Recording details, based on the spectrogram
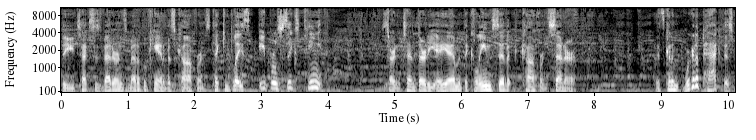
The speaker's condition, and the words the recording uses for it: None; typical speech.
